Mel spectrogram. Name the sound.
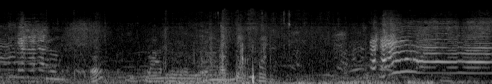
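goats bleating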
